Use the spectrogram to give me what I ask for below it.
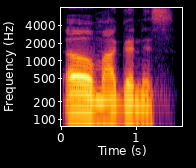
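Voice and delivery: slow, amused disbelief; laughing. Real, not acted. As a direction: laugh it out slowly. Laughing at the tweets.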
